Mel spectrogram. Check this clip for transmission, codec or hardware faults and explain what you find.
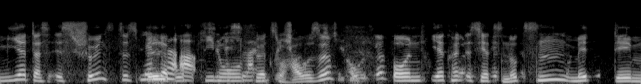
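Yes, there are two kinds of fault here, both pointing back at the far end's echo handling, while the speech rides on AMR-WB (HD Voice) at what sounds like 18.25 kbit/s.

Echo leak, 0.03 to 1.35 s, 3.46 to 5.28 s and 5.65 to 6.03 s: a delayed copy of the speech trails behind, about 450 ms late at first, then 527 ms. It's barely there early on, nearly as loud as the speech in the middle stretch, and quieter again at the end. The likely cause is a speakerphone whose echo canceller let its pickup slip back to us.

Speech suppressed in double talk, 1.35 to 1.45 s and 1.76 to 3.49 s: the speech ducks, sharply at first, then in shallower dips totalling under a second. The likely cause is the canceller mistaking overlapping talk for echo and turning it down.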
